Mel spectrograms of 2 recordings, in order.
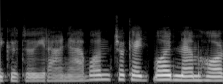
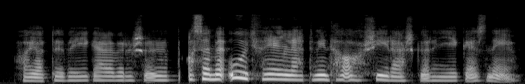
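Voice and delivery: ordinary delivery

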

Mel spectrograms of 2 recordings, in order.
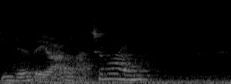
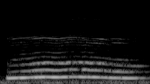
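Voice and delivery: high, loud, long ooh; ghostly ooh; 10 semitones higher, 10 dB louder than usual. A narrator's reading. Reader sounding the ghost for children, ghostly. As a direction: wail like a sheet ghost.

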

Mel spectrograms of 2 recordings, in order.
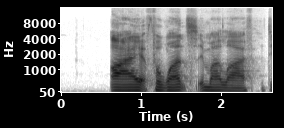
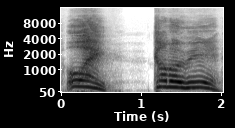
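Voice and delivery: high, loud Oi, come over here; rough shout; 11 semitones higher, 4 dB louder than usual. Retold or imitated. Calling a stranger over, a rough yelled Oi. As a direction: bark it across the street like a lout. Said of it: "It was".

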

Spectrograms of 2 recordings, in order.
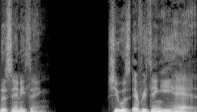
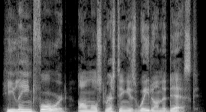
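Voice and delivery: usual speaking voice

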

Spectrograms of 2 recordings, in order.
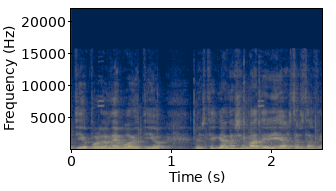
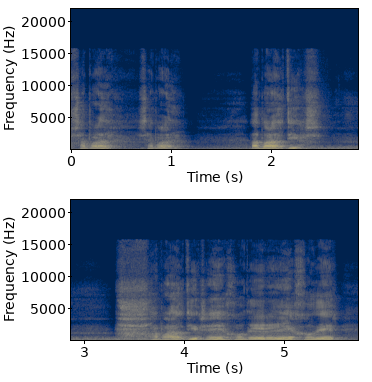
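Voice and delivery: relieved hush; 5 semitones lower, 5 dB quieter than usual. Real, not acted. Danger passed, relieved.

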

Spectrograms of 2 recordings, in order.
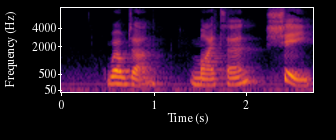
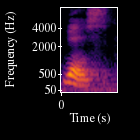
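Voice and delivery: was said loud and clear; modelled tricky word; 5 dB louder than usual. Shown as a demonstration. Teacher models was for the children, loud. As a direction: say was loudly for the class to copy. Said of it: "My turn".

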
